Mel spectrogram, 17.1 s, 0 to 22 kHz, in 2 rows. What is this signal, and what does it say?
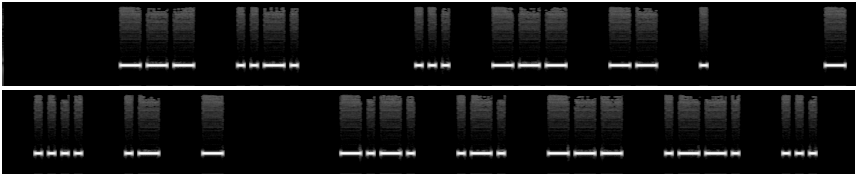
Morse code, heard as a keyed tone, about 18 wpm, spaced as for 12 wpm, 1000 Hz. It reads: OF SOME THAT CROPS
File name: qotdfiles / 12wpm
